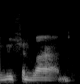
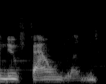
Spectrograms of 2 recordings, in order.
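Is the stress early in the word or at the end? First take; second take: end; early. First: The stress falls on the last syllable. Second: The stress falls early in the word. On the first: The speaker calls it right. "so the emphasis is at the end of the term" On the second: The speaker calls it wrong. "they don't say Newfoundland"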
